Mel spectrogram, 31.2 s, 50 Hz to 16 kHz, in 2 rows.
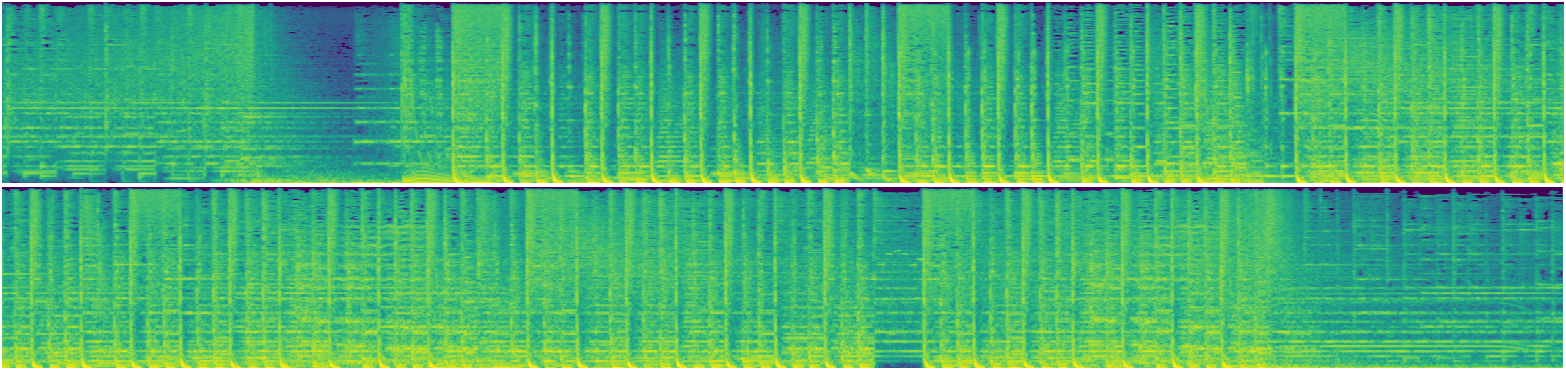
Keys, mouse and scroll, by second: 0.3-6.3 drag, 9.2 x, 9.8-11.8 drag, 11.8 ctrl+z, 14.3 click, 21.0-21.7 alt+scroll down 1, 25.8 click, 29.0 click.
